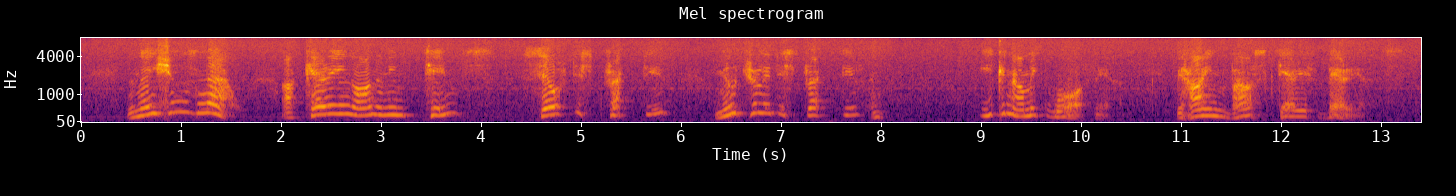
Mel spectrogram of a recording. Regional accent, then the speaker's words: England, United Kingdom; It is just because I have this intense pride in being English that I will not consent to see the English mind and English life cooped up within the narrow bounds of nationalism.

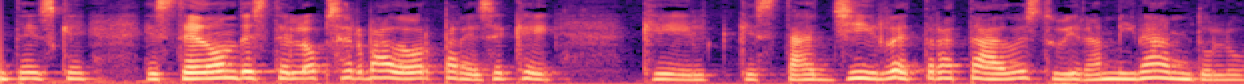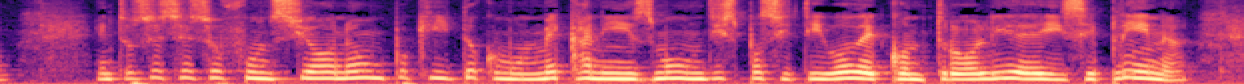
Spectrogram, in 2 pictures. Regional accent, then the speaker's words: Antioquia, Colombia; yo sí reconozco que soy antioqueña

